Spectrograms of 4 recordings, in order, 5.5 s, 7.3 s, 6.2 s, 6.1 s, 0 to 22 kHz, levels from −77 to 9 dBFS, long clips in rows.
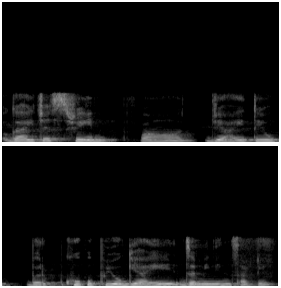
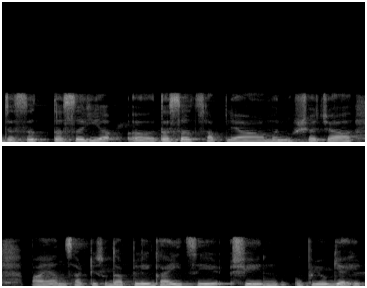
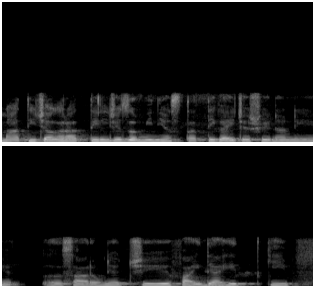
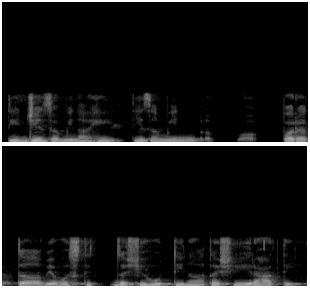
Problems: constant background noise, continuous background conversations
